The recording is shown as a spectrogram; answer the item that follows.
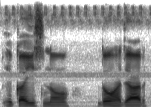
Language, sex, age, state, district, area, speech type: Hindi, male, 60+, Uttar Pradesh, Sonbhadra, rural, spontaneous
